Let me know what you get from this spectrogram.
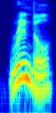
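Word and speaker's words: Rijndael: The advanced encryption standard AES also known by its original name rigid Dutch pronunciation rindle comma 3 is a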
